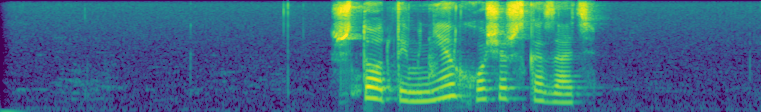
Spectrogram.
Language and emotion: Russian, neutral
